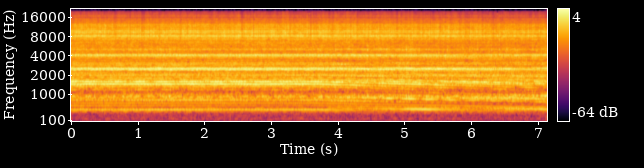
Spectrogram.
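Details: MiniScribe hard drive in a 40-year-old IBM 5161 expansion unit on an IBM PC 5150, mic close to the drive: loud whine with several drifting tones as the spindle varies speed on a slow spin-up, then steadies.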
